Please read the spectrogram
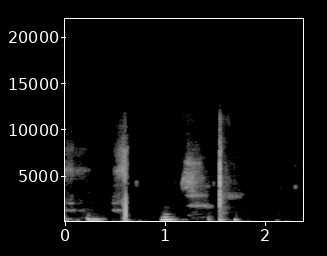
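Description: Faint, brief voice sounds, low and breathy, with two sharp clicks about half a second and a second and a half in.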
